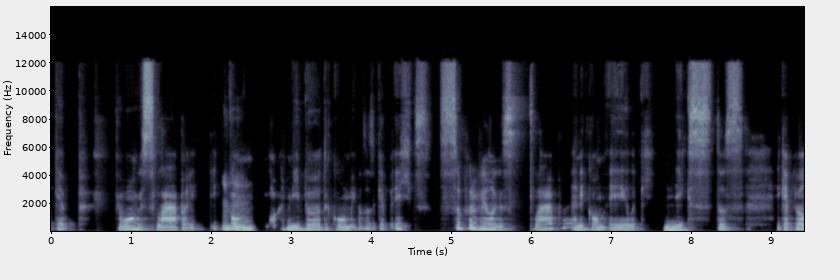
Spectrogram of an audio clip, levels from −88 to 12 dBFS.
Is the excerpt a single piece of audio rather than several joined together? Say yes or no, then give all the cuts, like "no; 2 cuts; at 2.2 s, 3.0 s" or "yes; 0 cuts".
no; 1 cut; at 3.8 s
